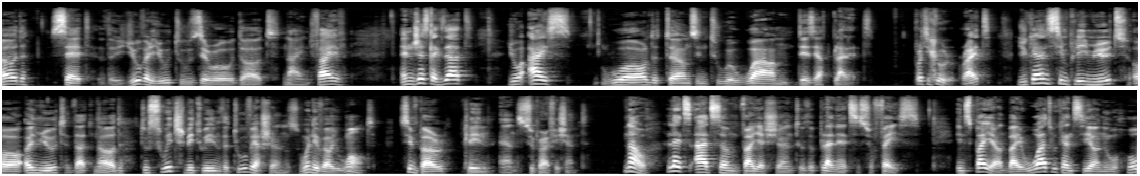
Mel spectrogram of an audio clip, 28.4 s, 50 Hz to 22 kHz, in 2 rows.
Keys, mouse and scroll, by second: 0.3 click, 3.5 Return, 3.5 typing, 7.5 click, 8.6 m, 9.7 m, 11.3 m, 15.3-16.5 ctrl+scroll down 1, 16.5-18.0 ctrl+scroll up 1.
